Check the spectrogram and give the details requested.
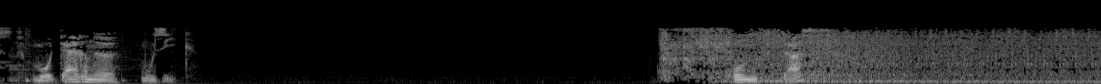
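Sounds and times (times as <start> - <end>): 
speech: 0.3 - 2.0, 7.3 - 8.3
Volkswagen car engine idling: 6.7 - 10.9.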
